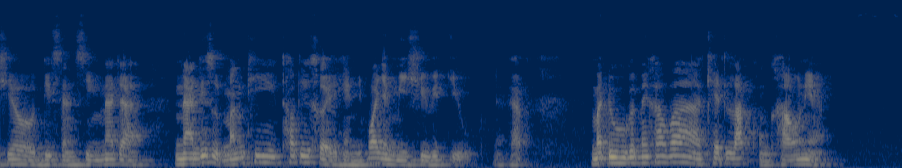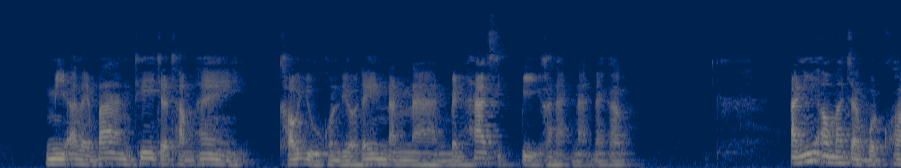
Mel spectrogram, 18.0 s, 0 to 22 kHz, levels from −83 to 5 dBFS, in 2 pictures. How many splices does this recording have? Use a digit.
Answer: 1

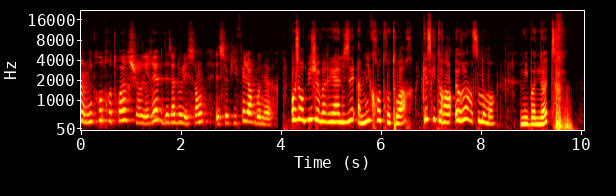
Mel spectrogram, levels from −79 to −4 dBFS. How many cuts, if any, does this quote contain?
1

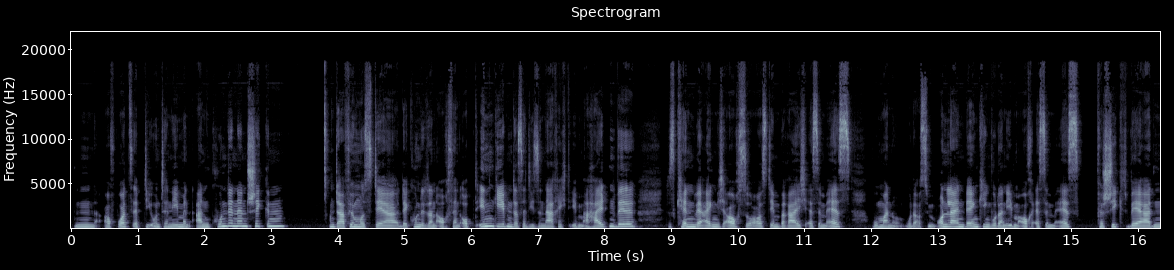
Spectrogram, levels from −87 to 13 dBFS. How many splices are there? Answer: 0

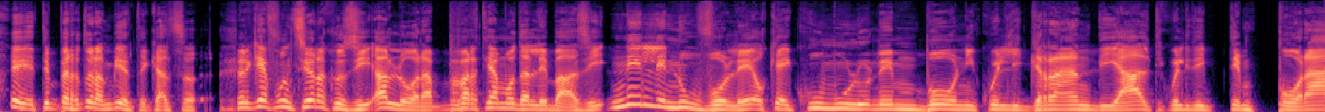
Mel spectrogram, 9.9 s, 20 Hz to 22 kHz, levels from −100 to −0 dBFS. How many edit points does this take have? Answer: 1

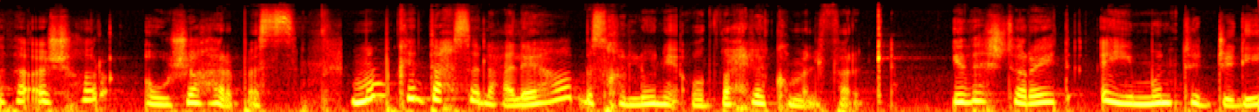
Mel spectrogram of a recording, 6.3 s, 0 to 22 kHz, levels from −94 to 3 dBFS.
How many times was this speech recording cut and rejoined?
1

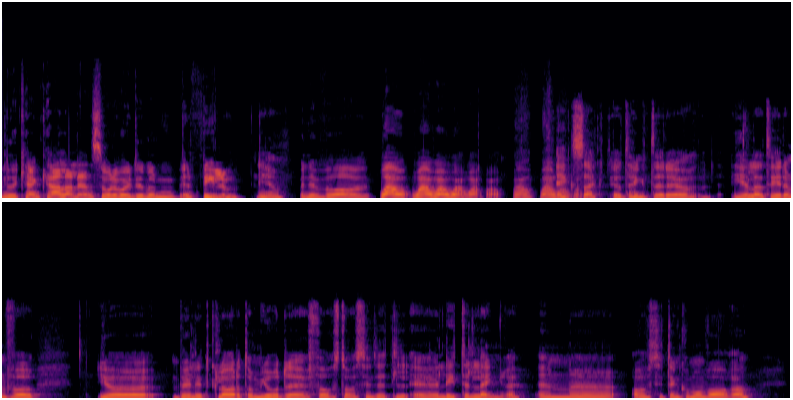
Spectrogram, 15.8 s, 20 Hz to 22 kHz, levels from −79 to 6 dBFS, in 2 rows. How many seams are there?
0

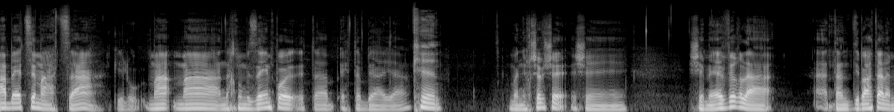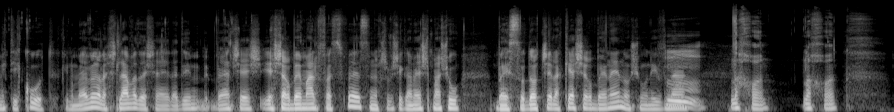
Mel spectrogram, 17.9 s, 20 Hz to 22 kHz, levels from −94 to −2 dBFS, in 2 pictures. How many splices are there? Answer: 0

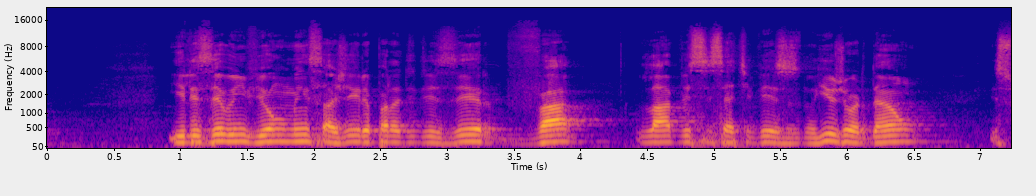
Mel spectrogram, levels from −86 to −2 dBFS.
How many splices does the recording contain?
0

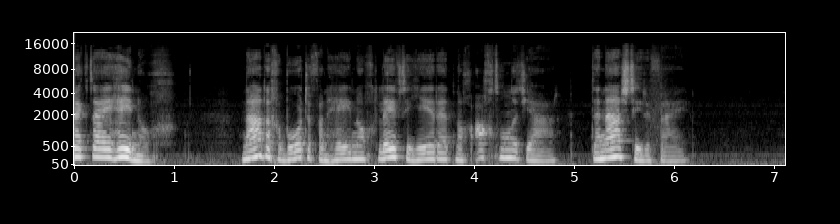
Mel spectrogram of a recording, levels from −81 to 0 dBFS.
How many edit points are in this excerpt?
1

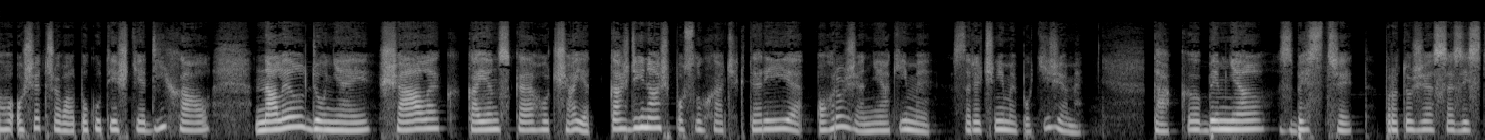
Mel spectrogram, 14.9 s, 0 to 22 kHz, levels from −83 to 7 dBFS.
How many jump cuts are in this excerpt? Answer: 2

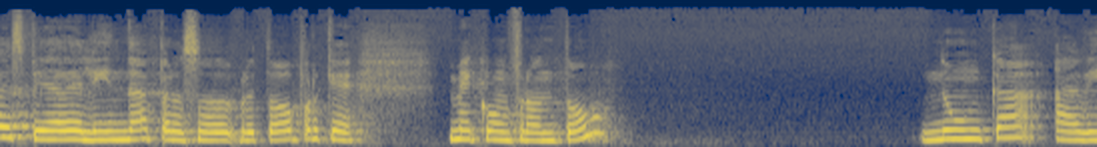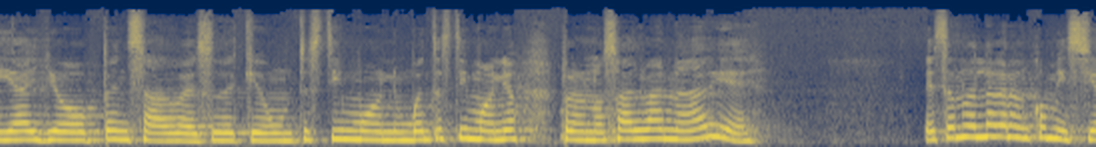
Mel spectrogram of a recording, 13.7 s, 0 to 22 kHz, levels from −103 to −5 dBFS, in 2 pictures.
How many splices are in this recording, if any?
1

